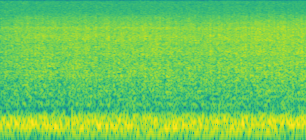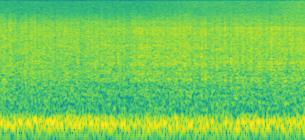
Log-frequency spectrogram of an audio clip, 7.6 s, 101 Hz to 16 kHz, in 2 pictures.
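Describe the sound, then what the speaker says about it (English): Falcon 9 rocket carrying the Koreasat 6A satellite roaring at liftoff, a steady, loud, low rumble with broad hiss that holds unbroken throughout, no voices. "Ignition and launch. Go Falcon, go Koreasat."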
